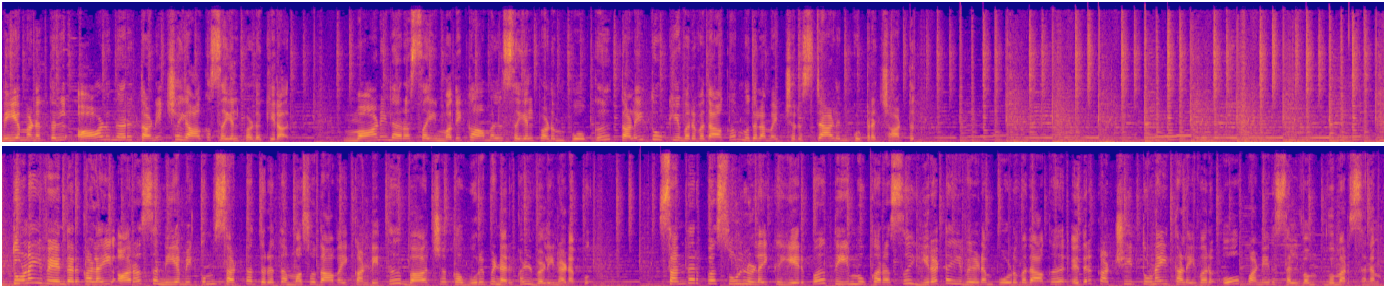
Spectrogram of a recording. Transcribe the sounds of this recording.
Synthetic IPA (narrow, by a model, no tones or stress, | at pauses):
nɪjɐmɐɳɐt̪ːɪlaːɭɯnɐɾt̪ɐɳɪt͡ʃːɐjaːɣɐsɛjɐlpɐɽɯkːɪra̰ːɾ | maːnɪlɐɾɐsɐɪmɐðɪkːaːmɐlsɛjɐlpɐɽɯmpoːkɯt̪ɐlɐɪt̪ːuːkiʋɐɾɯʋɐðaːɣɐmʊðɐlɐmɐɪt͡ʃːɐɾsʈaːlɪnkʊʈrɐt͡ʃːaːʈːɯ | t̪ʊɳɐɪʋeːnd̪ɐɾɣɐɭɐɪʔɐɾɐsɯnɪjɐmɪkːɯmsɐʈːɐt̪ɪɾɯt̪ːɐmɐsoðaːʋɐɪkɐɳɖɪt̪ːɯbaːɾd͡ʒɐɣɐʊɾʊpːɪnɐɾɣɐɭʋɛɭɪnɐɽɐpːɯ | sɐnd̪ɐɾpɐsuːlnɪɭɐɪkːɯeːrpɐt̪iːmuːkːɐɾɐsɯɪɾɐʈːɐjʋeːɽɐmpoːɽɯʋɐðaːɣɐʔɛðɪɾkɐʈʂit̪ʊɳɐɪt̪ːɐlɐɪʋɐɾoːpɐɳiːɾsɛlʋɐmʋɪmɐɾsɐnɐm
